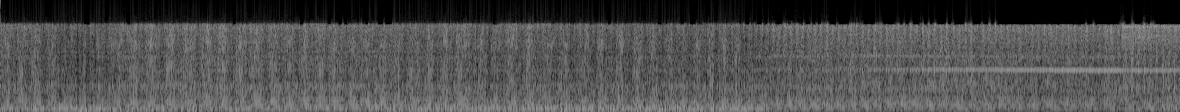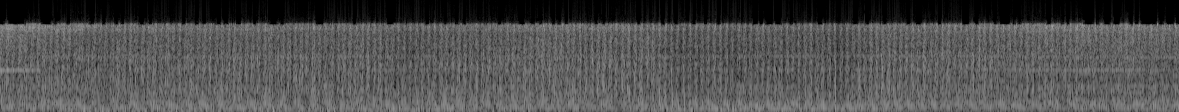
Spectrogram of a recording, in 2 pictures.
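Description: Helicopter engine and rotor running steadily, heard from on board, with a heavy low rumble that eases about a third of the way through.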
